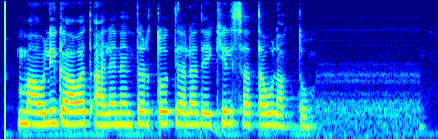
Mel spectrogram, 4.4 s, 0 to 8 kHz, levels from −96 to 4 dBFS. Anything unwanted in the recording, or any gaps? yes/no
no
